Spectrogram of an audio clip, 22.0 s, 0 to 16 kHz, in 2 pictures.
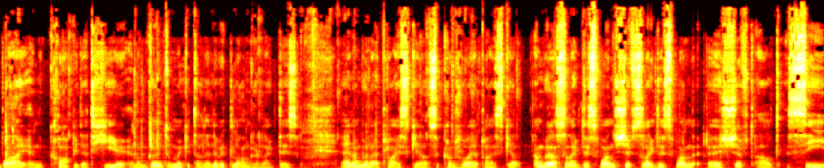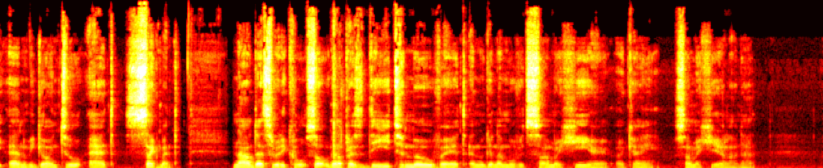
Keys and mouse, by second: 0.1 y, 0.8 click, 1.8 s, 2.0 z, 3.4 click, 4.4 middle click, 4.9 ctrl+a, 5.6 click, 6.2 shift+middle click, 6.8 shift+middle click, 7.3 click, 8.1 shift+click, 9.4 alt+shift+c, 12.7 click, 13.7 shift+middle click, 15.4 d.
